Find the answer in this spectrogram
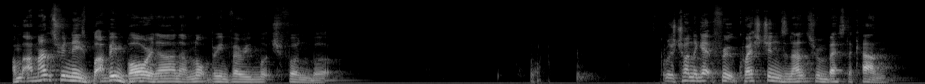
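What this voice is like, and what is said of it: North East English accent, slight Geordie twang. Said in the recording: “I'm from the North East anyway. I'm from Whitby, so we pick up a bit of that Geordie twang. It's like a mixture of Yorkshire and all sorts of stuff”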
